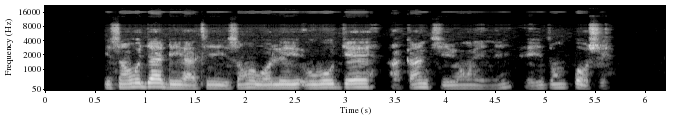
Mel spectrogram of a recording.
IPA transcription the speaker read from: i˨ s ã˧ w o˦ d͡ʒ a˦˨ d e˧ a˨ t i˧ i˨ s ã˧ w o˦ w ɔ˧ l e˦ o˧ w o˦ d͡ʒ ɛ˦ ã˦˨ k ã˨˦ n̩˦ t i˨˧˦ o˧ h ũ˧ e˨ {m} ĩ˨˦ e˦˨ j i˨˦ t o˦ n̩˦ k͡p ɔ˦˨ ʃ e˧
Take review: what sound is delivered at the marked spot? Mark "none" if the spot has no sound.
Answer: n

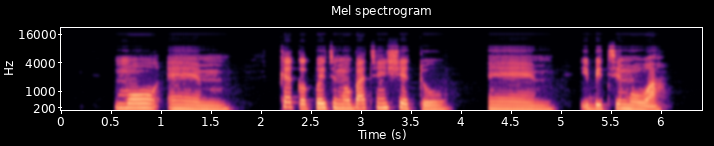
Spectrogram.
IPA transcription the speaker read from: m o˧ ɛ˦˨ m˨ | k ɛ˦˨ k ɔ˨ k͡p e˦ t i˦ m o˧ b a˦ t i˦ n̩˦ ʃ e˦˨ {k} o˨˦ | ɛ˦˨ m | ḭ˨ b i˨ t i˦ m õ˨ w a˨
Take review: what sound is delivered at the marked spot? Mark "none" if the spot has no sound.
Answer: t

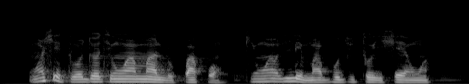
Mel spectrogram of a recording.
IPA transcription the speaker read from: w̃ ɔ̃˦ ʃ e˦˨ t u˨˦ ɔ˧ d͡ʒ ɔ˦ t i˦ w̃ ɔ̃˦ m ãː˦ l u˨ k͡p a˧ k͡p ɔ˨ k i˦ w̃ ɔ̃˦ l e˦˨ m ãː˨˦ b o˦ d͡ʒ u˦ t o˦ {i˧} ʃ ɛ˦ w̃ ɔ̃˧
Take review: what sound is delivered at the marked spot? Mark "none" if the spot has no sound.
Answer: i˧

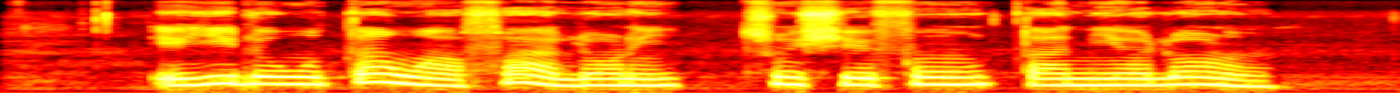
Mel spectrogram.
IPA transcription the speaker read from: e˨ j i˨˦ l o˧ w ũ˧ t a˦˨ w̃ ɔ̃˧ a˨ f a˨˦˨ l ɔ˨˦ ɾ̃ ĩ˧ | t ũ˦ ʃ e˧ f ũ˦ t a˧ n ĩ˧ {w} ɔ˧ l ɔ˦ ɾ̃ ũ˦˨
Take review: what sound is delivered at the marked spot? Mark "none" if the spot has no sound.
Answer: none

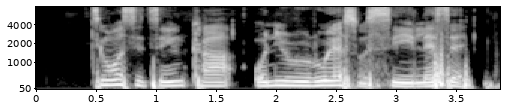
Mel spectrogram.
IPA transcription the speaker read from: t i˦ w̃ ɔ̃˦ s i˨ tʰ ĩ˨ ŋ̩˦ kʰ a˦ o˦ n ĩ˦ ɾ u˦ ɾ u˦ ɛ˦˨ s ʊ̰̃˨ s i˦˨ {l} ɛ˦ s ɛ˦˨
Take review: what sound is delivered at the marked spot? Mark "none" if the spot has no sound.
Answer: l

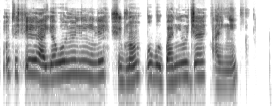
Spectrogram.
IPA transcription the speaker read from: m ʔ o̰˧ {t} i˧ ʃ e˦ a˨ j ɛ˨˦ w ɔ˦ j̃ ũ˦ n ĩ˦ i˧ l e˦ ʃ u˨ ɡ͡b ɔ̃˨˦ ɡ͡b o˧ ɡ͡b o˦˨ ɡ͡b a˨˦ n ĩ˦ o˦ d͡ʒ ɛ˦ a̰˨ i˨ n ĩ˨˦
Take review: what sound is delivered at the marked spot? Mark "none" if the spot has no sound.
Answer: t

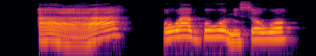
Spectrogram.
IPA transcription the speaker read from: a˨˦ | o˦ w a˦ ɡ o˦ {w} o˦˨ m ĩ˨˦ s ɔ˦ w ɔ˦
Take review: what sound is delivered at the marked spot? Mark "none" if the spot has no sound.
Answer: w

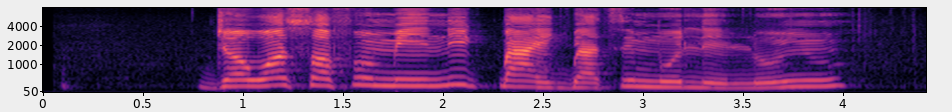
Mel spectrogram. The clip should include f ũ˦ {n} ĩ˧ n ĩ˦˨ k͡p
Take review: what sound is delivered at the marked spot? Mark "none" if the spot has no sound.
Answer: m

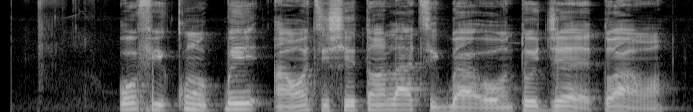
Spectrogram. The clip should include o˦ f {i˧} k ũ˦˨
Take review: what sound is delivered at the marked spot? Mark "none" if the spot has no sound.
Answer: i˧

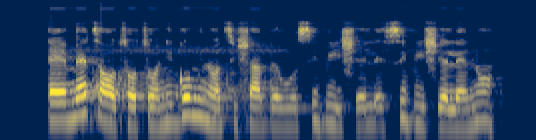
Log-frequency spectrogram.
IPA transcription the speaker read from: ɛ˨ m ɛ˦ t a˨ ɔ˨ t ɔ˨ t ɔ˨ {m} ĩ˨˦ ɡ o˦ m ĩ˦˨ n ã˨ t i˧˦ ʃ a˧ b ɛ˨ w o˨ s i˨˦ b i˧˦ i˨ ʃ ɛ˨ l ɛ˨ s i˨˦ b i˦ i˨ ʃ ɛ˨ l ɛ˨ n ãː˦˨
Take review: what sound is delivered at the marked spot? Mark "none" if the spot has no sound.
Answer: n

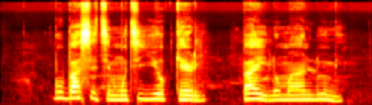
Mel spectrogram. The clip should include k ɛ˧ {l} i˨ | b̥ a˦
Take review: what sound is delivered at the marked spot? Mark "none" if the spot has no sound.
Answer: ɾ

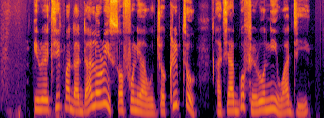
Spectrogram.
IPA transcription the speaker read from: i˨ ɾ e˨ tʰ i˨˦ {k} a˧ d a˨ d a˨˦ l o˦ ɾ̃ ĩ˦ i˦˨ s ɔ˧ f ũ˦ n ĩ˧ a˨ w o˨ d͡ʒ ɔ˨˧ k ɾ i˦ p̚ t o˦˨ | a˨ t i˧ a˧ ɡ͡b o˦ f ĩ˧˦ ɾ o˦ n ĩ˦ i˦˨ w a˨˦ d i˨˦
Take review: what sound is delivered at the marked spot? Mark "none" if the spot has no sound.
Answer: k͡p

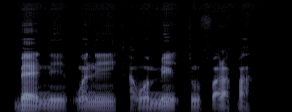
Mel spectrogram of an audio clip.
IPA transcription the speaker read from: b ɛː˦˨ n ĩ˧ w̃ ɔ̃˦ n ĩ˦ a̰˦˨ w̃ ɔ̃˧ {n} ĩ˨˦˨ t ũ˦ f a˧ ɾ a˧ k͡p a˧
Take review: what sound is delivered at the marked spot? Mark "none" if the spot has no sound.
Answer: m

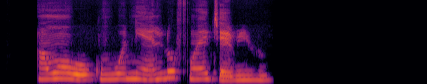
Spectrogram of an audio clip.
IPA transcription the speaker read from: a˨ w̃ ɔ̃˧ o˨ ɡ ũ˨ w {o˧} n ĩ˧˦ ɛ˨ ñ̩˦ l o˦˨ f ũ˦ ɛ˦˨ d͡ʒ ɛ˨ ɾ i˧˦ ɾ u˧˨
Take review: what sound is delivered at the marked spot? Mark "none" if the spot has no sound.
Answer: o˧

